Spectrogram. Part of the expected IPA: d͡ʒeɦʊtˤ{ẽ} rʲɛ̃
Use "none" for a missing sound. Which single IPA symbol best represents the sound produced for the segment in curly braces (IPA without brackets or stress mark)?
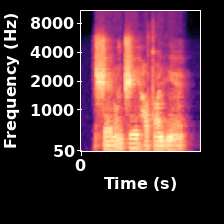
ẽ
